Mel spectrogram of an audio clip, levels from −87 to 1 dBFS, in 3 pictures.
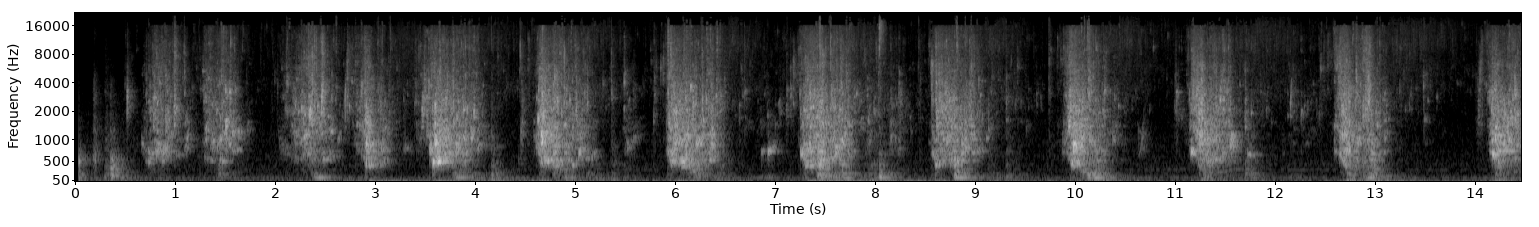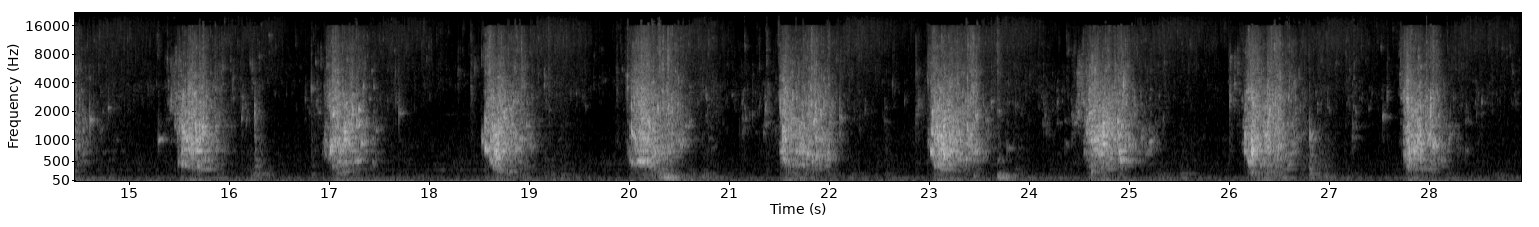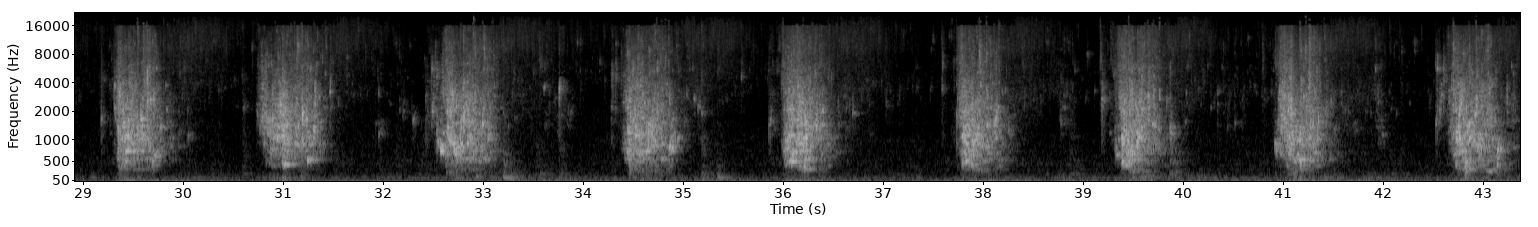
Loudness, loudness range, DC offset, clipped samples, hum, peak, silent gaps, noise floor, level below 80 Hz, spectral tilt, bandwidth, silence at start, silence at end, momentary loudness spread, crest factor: -30 LUFS; 3 LU; under 0.1%; under 0.1%; none; -8 dBFS; none; -61 dBFS; -60 dBFS; -1 dB/octave; over 20 kHz; 0.05 s; 0 s; 23 LU; 26 dB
